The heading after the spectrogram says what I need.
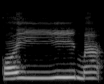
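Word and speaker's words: قَيِّمًا: H maka bacanya qoyima itu harus ada tetap di sini suaranya. Jadi qoyima qoyima gitu ya.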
